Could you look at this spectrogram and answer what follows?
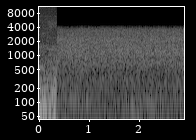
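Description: Light rain beginning to fall in a rose garden, a steady soft hiss of drops spread evenly across the whole moment, faint and distant, with a brief louder rustle at the very start.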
